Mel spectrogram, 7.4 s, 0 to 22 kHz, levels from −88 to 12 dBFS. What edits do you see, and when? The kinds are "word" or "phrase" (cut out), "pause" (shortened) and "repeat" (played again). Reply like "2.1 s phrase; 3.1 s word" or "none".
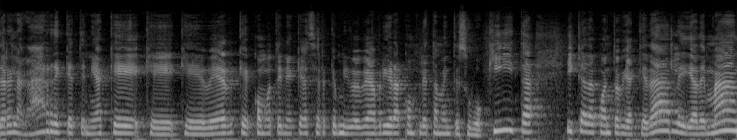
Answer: none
